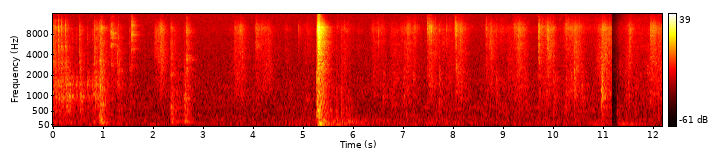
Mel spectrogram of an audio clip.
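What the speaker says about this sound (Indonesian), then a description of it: "Buka kap mesin dulu deh" The hood of a 1995 BMW E36 320i automatic is opened. One sharp metallic clunk of the latch stands out midway, set among quieter, scattered handling knocks and rustles.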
